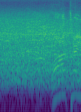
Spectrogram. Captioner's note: crowd boos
